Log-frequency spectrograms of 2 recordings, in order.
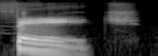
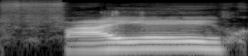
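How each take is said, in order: First: The name is said as one syllable. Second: The name is said with two syllables. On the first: The speaker ignores the missing accent marks. "You know what I call it? Fucking phage" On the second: This is how the makers intend it. "is supposed to pronounce that"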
